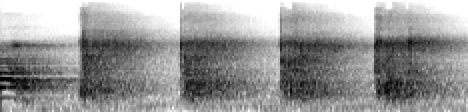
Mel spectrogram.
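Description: A class claps in unison four times at an even counted beat, each sharp clap ringing briefly before the next, close and loud with no talk.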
